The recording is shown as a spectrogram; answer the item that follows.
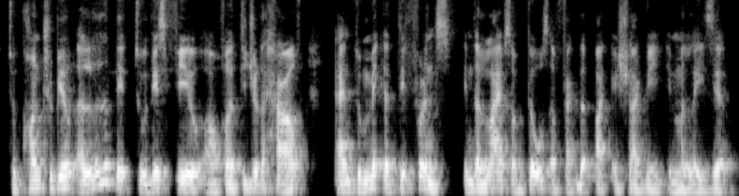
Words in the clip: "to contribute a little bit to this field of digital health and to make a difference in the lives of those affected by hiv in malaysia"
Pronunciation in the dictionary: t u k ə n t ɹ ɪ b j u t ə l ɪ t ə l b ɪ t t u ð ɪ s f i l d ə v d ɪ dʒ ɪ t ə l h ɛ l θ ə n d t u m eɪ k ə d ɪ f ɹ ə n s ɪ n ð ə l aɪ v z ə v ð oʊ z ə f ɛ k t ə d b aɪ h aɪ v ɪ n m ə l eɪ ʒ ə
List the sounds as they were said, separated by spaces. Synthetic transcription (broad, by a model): t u k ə n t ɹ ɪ b j u t ə l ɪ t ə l b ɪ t t u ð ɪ s f i l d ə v d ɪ dʒ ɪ t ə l h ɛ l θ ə n t u m eɪ k ə d ɪ f ɹ ə n s ɪ n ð ə l aɪ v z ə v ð oʊ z ə f ɛ k t ə d b aɪ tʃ aɪ v ɪ n m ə l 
